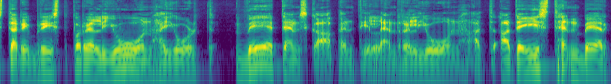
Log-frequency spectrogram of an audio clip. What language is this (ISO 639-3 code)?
swe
